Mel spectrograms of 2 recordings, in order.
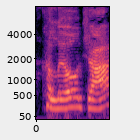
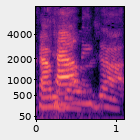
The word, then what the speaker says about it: Cali Ja: Because I believe the song was produced by Khalil Ja, if I said that correct? Kelly Ja. Okay. Yeah. And like California and Jay. Oh, Cali Ja.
